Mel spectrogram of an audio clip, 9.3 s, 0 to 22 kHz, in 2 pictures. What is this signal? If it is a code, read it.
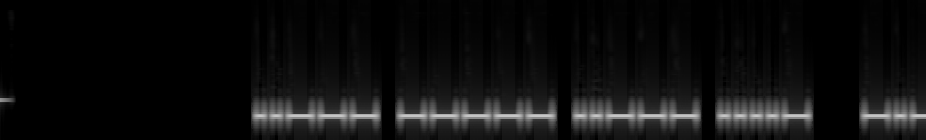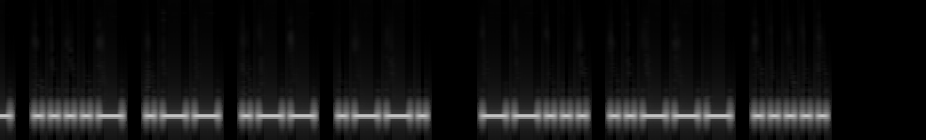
Morse code, heard as a keyed tone, about 30 wpm, 700 Hz. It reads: 2024 K4WWP 725
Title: Worked All Europe DX Contest - QTC Exchange - 30wpm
